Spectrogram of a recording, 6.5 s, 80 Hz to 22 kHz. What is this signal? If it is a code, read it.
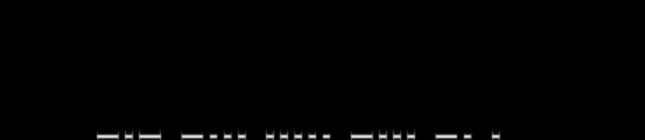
Morse code, heard as a keyed tone, about 17 wpm, 700 Hz. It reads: KB5BNE
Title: USA Call Signs Repeated 3x 17wpm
